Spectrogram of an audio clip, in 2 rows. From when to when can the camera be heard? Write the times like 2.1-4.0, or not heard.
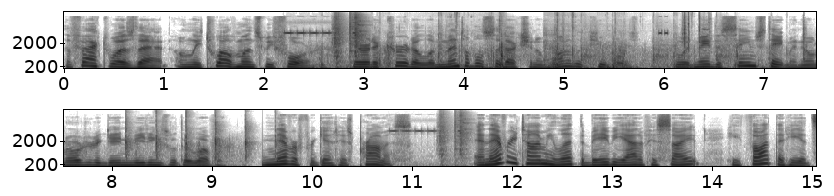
2.1-3.1, 5.9-6.5, 10.8-11.7.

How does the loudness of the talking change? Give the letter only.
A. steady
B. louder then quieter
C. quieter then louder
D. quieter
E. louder
A.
